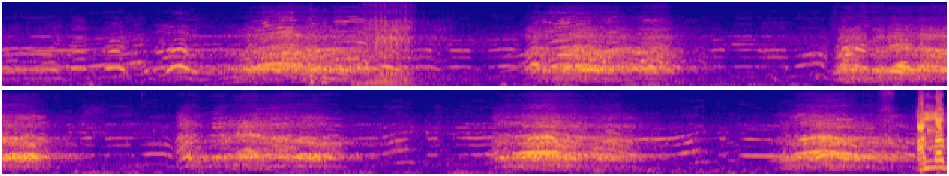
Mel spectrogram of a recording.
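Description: A crowd at an outdoor religious gathering roars the takbir (Allahu Akbar) in repeated mass chants, several loud waves of massed voices separated by short lulls.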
